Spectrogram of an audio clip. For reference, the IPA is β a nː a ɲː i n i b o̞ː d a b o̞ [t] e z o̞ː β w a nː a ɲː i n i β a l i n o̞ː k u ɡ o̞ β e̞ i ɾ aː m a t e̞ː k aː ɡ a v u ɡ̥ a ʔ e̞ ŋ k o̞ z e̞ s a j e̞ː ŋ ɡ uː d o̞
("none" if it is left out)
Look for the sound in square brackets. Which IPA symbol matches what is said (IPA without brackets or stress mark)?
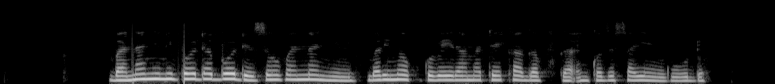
d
